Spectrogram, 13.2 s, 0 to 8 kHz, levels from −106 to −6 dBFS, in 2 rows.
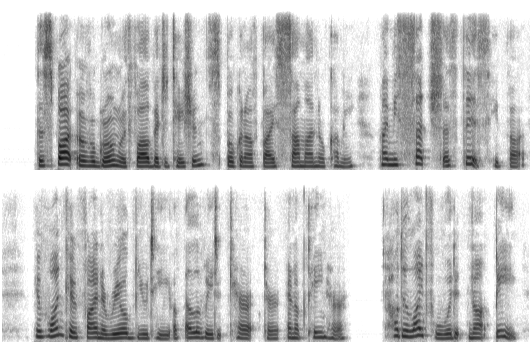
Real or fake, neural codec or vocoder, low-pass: fake; codec, 16 kHz, 16 kbps, FunCodec, trained on Chinese and English, 50 frames a second; 7.2 kHz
